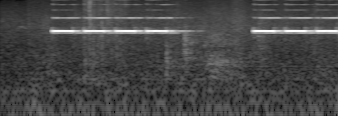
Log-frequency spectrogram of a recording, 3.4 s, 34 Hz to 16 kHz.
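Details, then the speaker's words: ADVANTA 2 Med-Surg bed training demonstration, bed exit alarm set to the most sensitive positioning mode for a very high fall-risk patient who tries to get out of bed unassisted; loud, high-pitched repeated beeps in bursts: hospital bed exit alarm. "patient attempted to get out of bed unassisted the bed exit alarm was triggered as a caregiver you return to the room and attend to your patient when appropriate"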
